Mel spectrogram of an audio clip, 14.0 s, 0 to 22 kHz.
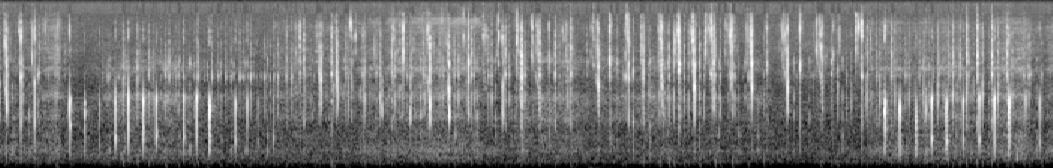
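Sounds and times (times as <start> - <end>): wet mouth clicks and smacks: 0.0 - 14.0.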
